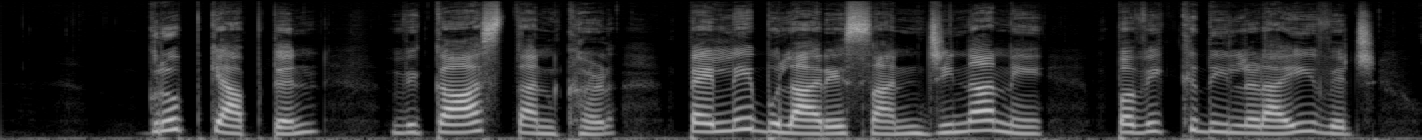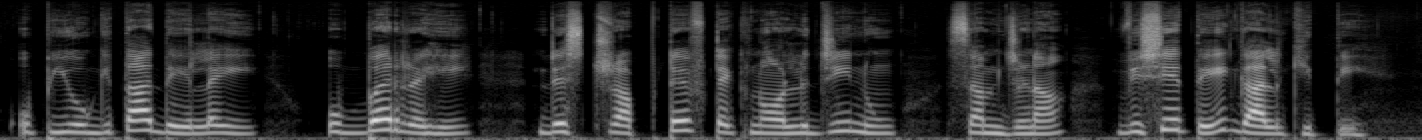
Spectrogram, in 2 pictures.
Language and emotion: Punjabi, neutral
